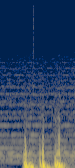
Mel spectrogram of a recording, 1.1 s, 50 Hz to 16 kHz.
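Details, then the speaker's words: Normal heart sounds: low, dull lub-dub thumps, with lub from mitral and tricuspid valve closure as the ventricles contract and dub from aortic and pulmonary valve closure as they relax. "Between and around these chambers are 4 valves, biological doors that open to let blood through and snap shut to prevent it flowing backwards. You can actually hear them, that familiar lub-dub of a heartbeat."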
